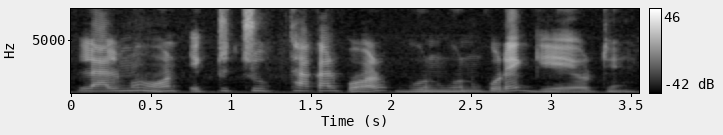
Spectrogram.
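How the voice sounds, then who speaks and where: A woman's voice: medium pitch, animated, moderate pace, slightly rough. A woman narrating a cartoon story in a scripted storytelling style. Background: faint music.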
